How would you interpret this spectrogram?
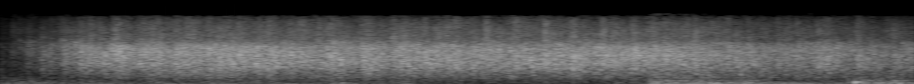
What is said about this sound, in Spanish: Entonces, queridos amigos, este súper aplauso para nuestro Parlamento.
